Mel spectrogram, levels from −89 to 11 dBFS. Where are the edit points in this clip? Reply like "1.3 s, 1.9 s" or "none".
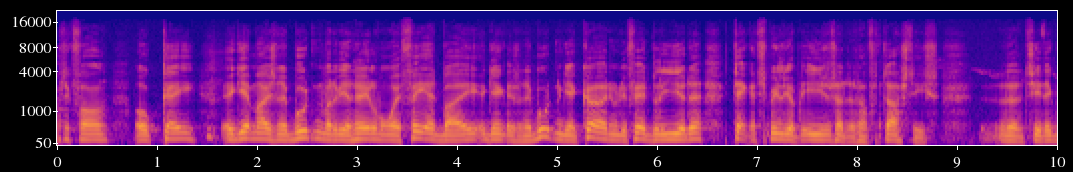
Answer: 4.5 s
